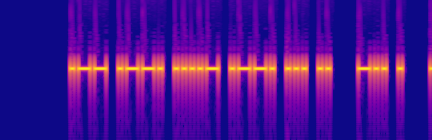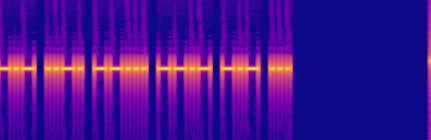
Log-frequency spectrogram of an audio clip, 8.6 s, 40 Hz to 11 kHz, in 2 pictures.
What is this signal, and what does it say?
Morse code, heard as a keyed tone, about 30 wpm, 700 Hz. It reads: WP4PSI DE KF7QKS
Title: USA Callsign DE Callsign - 6 Characters - 30wpm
